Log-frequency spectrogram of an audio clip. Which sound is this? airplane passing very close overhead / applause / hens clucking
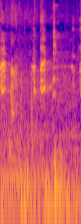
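hens clucking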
